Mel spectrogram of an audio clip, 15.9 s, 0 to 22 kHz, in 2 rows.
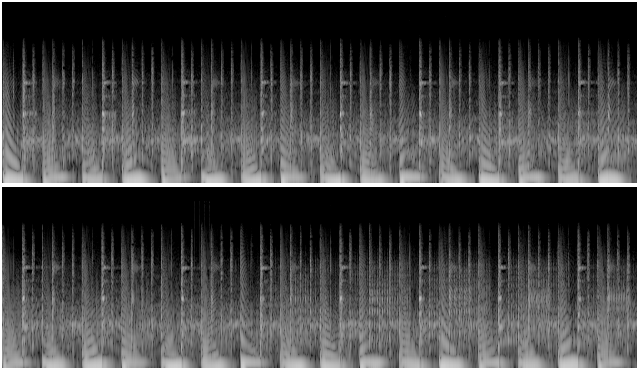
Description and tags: Zero Loop 6 - 120bpm
Distorted, Loop, Percussion, Zero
